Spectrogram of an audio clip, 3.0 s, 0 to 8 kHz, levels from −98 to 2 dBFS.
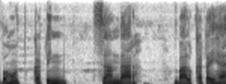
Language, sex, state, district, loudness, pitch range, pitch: Sadri, male, Chhattisgarh, Jashpur, -16 LUFS, 165-175 Hz, 170 Hz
